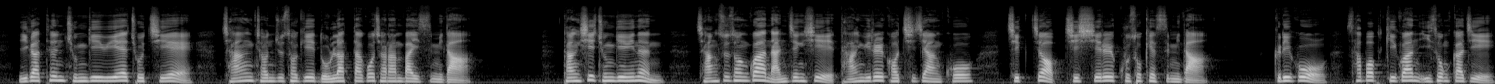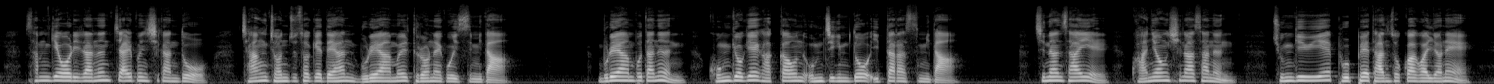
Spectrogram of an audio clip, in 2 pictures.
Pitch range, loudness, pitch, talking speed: 105-170 Hz, -19 LUFS, 155 Hz, 285 characters per minute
